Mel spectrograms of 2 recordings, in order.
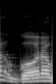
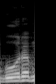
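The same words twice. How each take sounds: First: गौरव as "gau-rav", open au, drawn slower; correct vowel demo. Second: गौरव said as "go-rav", plain o; wrong vowel demo. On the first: Teacher correcting children, गौरव as gau-rav. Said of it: "गौरव होता है". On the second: Teacher showing the error, गौरव as go-rav. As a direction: round the first vowel of गौरव to o. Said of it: "गौरव नहीं होता". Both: Shown as a demonstration.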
